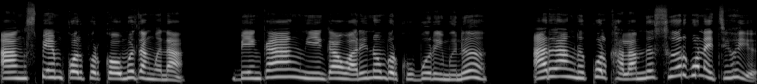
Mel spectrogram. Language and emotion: Bodo, angry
